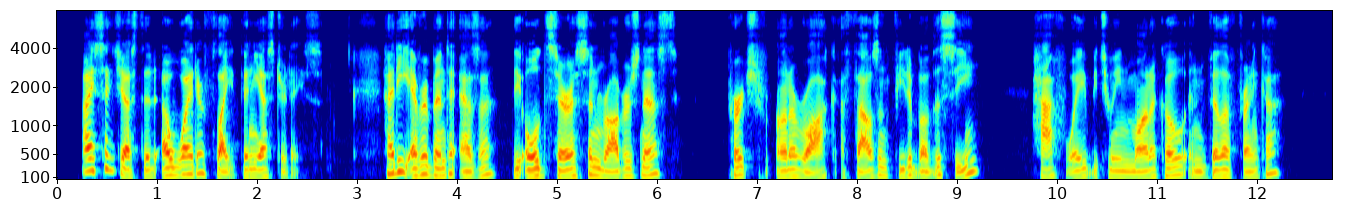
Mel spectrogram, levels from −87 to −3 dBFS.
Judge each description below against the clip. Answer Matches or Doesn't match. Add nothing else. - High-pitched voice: Doesn't match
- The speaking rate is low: Doesn't match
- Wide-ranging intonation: Matches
